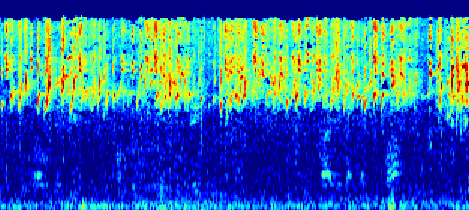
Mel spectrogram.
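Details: A goldfinch sings a continuous, busy twitter of high, sparkling chirps and buzzy trills with hardly a break; the recording is clean, with little low background noise.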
